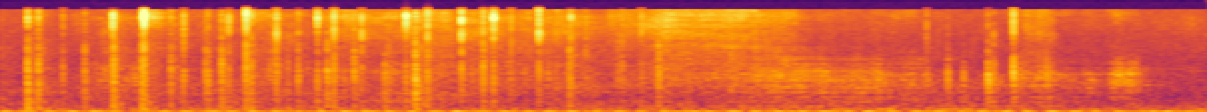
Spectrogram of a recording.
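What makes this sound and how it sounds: Long painted nails scratch and tap a flat, padded rectangular item covered in reversible purple and pink plastic sequins on fabric, and fingertips rub across it. Quick, irregular, bright clicks and scratchy ticks fill the first half. The sound then shifts to a softer, continuous swishing rub with scattered clicks.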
